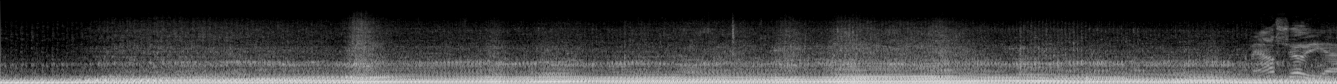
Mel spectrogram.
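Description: A Ford Expedition with its top cut off idles and revs in four-wheel drive low, a loud, steady engine drone close by with someone talking over it.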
